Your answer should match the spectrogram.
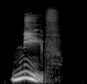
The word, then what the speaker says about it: Niamh: So Niamh is spelled N-I-A-M-H. If you are ever wondering, if you see that in the book, it is actually pronounced Niamh.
